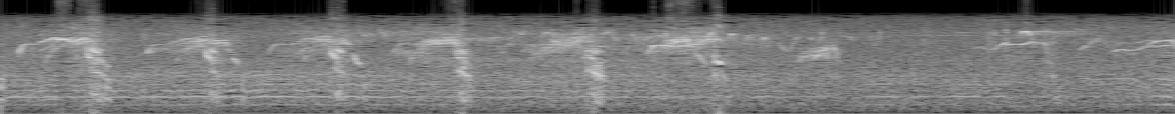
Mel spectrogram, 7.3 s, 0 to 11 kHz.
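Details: Nest-camera recording of Eastern imperial eagles, 11 July 2024 at 09:14; a steady sequence of high, short slurred whistles, each dropping off steeply, repeated a little faster than once a second.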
